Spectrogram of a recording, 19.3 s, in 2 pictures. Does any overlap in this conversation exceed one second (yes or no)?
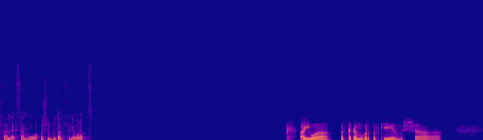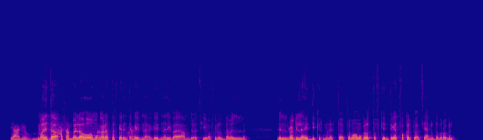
yes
